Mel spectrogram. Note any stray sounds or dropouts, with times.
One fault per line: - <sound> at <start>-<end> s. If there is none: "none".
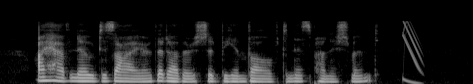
- chirp at 4.0-4.3 s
